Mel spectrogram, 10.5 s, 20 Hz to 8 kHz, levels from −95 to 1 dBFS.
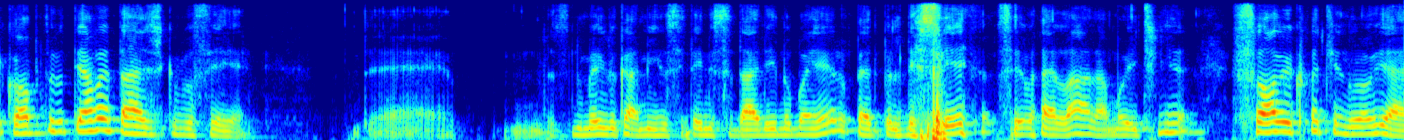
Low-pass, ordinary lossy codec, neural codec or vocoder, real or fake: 7.2 kHz; none; codec, 16 kHz, 4.8 kbps, FACodec; fake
